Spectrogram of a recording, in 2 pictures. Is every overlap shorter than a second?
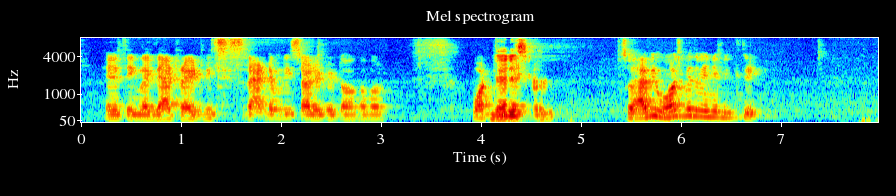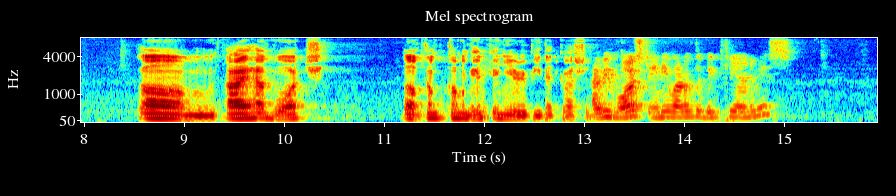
Yes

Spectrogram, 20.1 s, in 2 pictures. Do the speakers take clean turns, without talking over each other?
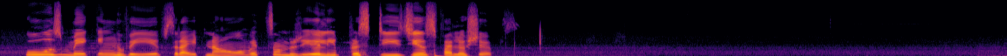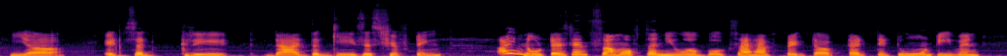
Yes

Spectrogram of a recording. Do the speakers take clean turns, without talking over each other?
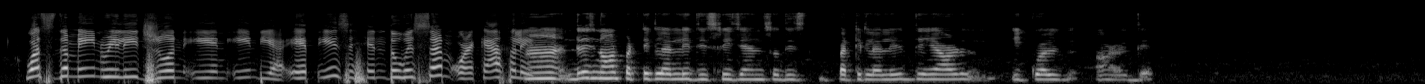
Yes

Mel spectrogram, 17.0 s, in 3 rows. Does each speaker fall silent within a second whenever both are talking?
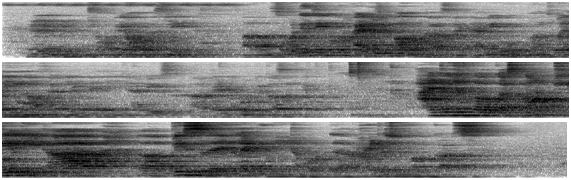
Yes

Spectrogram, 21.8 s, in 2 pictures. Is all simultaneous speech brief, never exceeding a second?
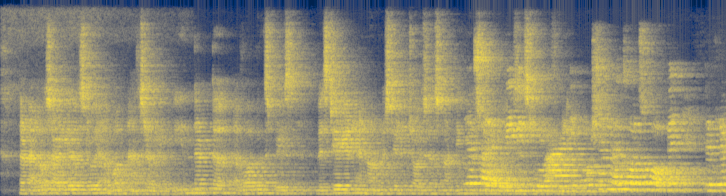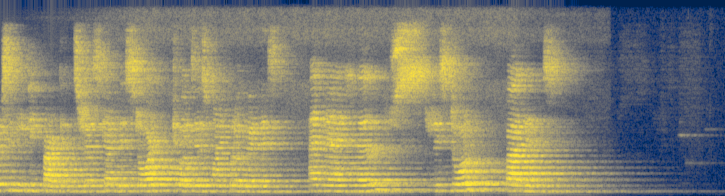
No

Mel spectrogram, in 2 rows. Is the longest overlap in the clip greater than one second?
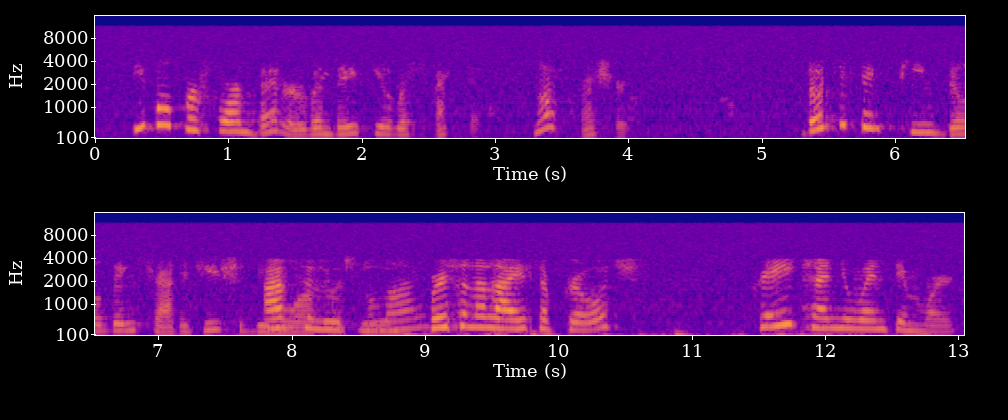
Yes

